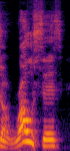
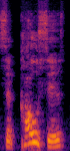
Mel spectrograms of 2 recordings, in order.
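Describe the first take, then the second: First: The name is said with an R before '-osis'. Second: The name is said with a K before '-osis'. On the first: This is the club's actual name. The speaker calls it right. "but it's cirrhosis" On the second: This is how the ancestor pronounced the name. The speaker calls it wrong. "he pronounced it psychosis"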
